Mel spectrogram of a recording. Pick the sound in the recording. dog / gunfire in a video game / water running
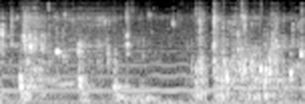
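water running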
